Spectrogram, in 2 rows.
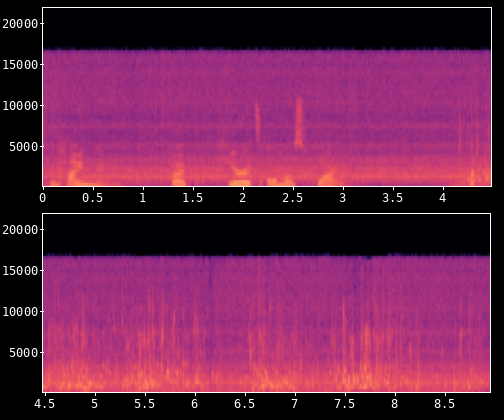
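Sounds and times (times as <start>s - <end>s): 
speech: 0.0s - 3.2s
river water lapping against a stone embankment in Prague: 4.0s - 8.9s.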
